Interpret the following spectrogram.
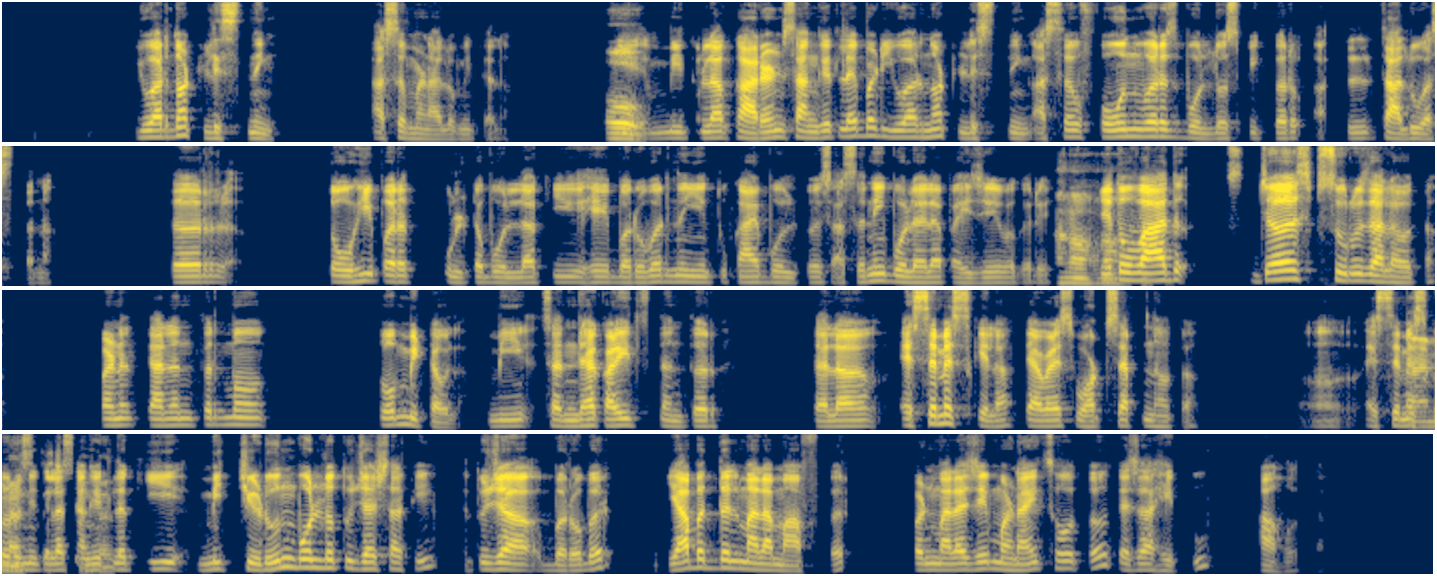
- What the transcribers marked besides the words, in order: other background noise; in English: "यू आर नॉट लिसनिंग"; in English: "बट यू आर नॉट लिसनिंग"
- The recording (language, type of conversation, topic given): Marathi, podcast, वाद वाढू न देता आपण स्वतःला शांत कसे ठेवता?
